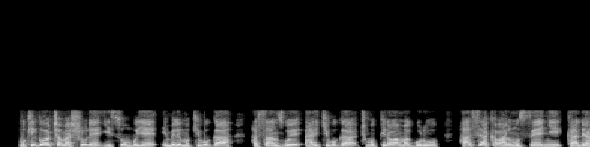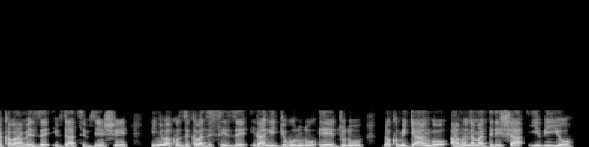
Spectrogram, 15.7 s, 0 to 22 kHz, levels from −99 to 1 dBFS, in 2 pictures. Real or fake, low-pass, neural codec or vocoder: fake; 5.4 kHz; vocoder, 44.1 kHz, 128 mel bands every 512 samples, BigVGAN v2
